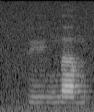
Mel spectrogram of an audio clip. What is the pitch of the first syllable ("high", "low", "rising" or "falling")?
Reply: low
